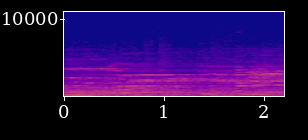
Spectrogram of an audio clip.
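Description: Orchestra playing sparse, overlapping held notes at many unrelated pitches, high and low, each entering and dying away on its own, as in aleatoric chance music.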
